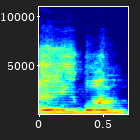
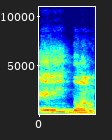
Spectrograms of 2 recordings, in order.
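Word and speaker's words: أيضًا: So you should definitely pronounce the tanween in Adon. Okay. You should definitely pronounce the tanween in Adon, except in the event when it occurs at the end of the sentence. When it occurs at the end of the sentence, then you remove it.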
